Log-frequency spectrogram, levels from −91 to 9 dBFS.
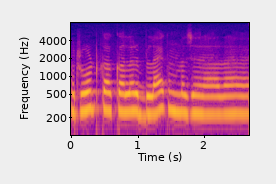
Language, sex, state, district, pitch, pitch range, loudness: Hindi, female, Jharkhand, Garhwa, 250 Hz, 235-260 Hz, -12 LUFS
